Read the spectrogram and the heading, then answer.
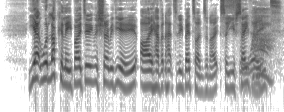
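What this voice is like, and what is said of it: English accent, sounds West Country. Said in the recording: “I don't know where your accent. I honestly thought you were like from Devon or Bristol or Bath. ... I used to have a really North London accent. It definitely got kicked out of me”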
